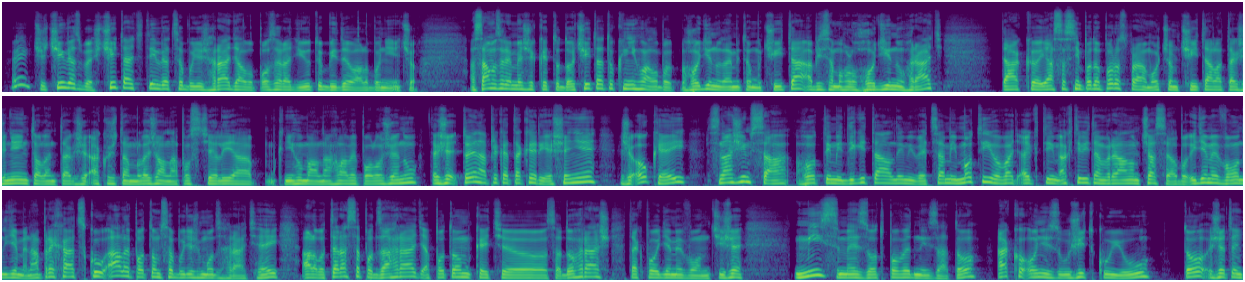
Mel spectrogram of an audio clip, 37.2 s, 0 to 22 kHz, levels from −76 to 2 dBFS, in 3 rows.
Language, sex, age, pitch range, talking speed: Czech, male, 30-49, 125-160 Hz, 195 wpm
